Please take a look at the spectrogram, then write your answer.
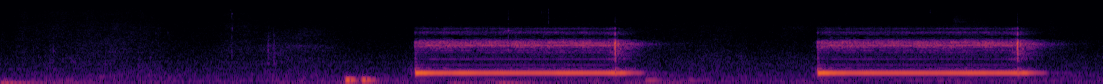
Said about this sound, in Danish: Altså, så vil jeg ringe til min søster. Ja, kan vi gøre det? Altså, vi kan prøve at se, om hun tager den.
